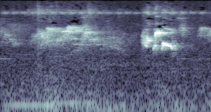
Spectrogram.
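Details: Albino female red-whiskered bulbul calling: a faint, hazy warble at first, then a short, louder burst of bright, slurred whistled notes near the end over a low background hum.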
